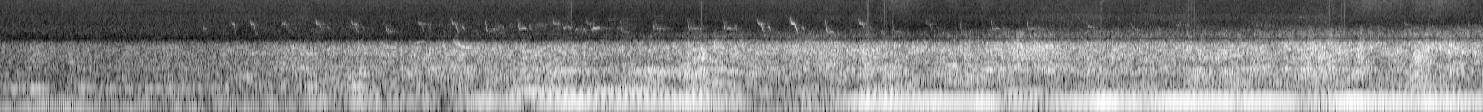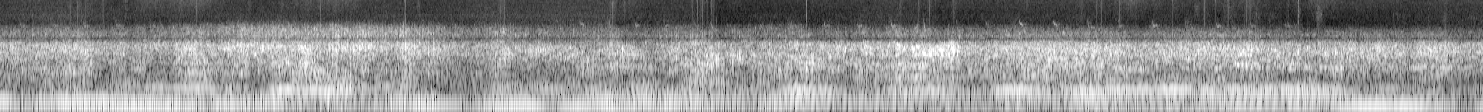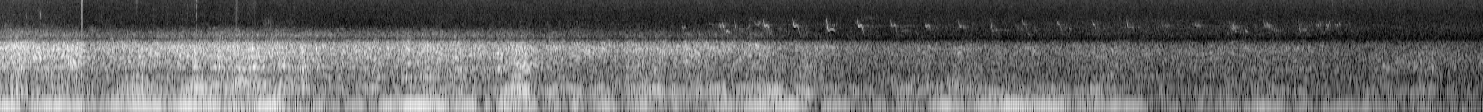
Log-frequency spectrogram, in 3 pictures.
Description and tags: Recording of a spitfire flying by-some bird noises unfortunately but i hope it might be some use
